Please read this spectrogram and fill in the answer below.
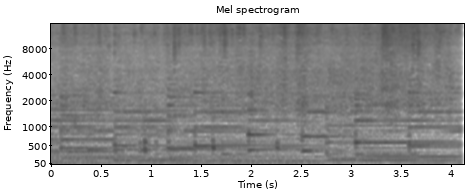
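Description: Water spraying in a shower pattern from a garden hose nozzle onto potted plants, a steady hiss, under background music.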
